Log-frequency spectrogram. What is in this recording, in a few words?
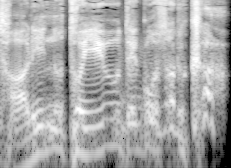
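retire, Japanese; cyrus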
